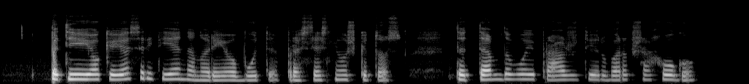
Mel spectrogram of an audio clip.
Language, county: Lithuanian, Marijampolė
